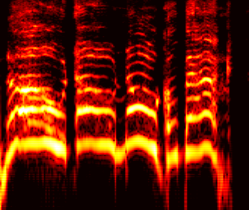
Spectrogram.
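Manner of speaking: mock scream, very high, slow and drawn out. Retelling a mother screaming outside in the yard: imitating someone screaming. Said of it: "Debbie's mother screaming".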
